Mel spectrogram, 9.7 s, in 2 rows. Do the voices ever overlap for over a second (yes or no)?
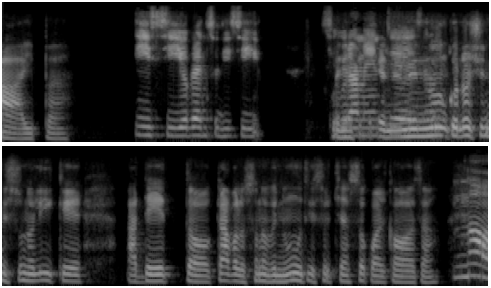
yes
